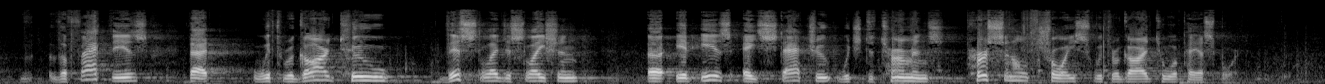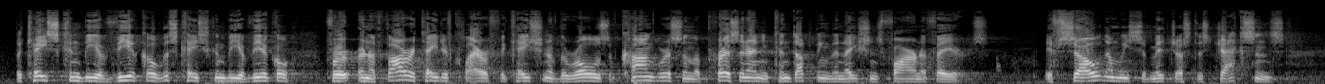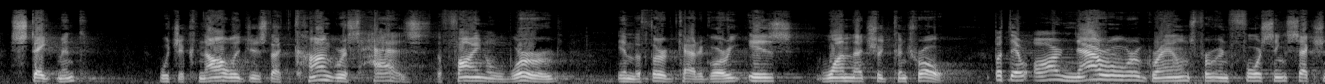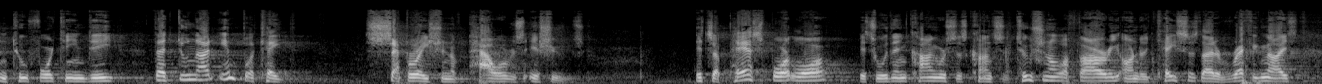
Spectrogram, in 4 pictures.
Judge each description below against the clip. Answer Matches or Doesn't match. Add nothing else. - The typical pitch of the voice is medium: Matches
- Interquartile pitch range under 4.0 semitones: Matches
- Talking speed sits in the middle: Doesn't match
